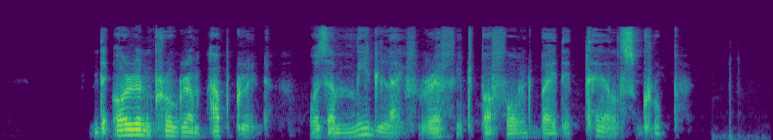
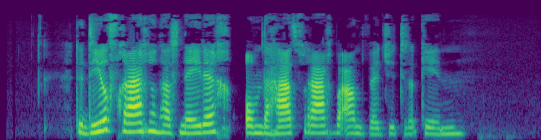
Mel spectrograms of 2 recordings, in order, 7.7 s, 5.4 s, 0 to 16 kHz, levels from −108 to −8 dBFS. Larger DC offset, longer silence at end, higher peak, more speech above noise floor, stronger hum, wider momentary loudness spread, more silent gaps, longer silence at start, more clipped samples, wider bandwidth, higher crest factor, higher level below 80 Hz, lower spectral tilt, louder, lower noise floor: neither; first, 0.95 s vs 0.8 s; second, -10 dBFS vs -2 dBFS; second, 34 dB vs 50 dB; neither; second, 14 LU vs 19 LU; neither; first, 0.95 s vs 0.75 s; neither; second, 8 kHz vs 11.5 kHz; about the same, 24 dB vs 22 dB; about the same, -72 dBFS vs -72 dBFS; about the same, -5.5 dB/octave vs -4.5 dB/octave; second, -32 LUFS vs -21 LUFS; second, -65 dBFS vs -73 dBFS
